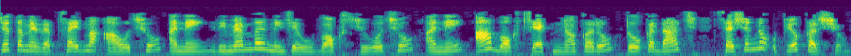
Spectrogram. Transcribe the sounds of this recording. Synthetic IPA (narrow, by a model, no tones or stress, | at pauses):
d͡ʒot̪əmeʋebsaiʈmã̰ʔaʋot͡ʃʰɔəneɾimẽmbəɾmid͡ʒeʋũbɔksd͡ʒuʋot͡ʃʰoəneabɔkst͡ʃɛknəkəɾot̪okəd̪at͡ʃ | seʃənːoʔupjoɡ̚kəɾʃo̰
